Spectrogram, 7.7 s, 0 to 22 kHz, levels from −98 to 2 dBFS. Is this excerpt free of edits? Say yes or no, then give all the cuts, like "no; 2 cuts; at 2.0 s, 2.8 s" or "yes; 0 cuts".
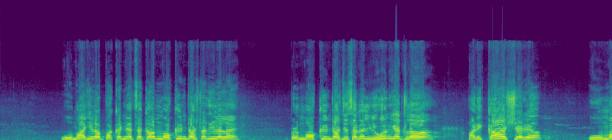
yes; 0 cuts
